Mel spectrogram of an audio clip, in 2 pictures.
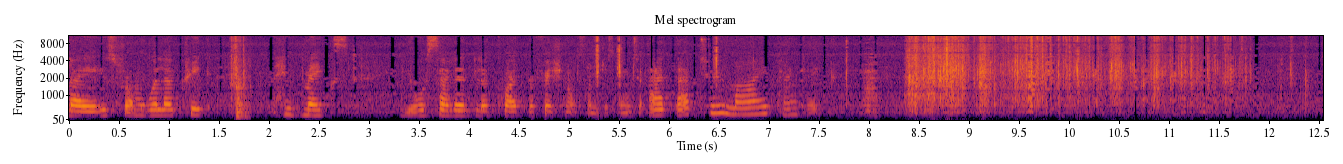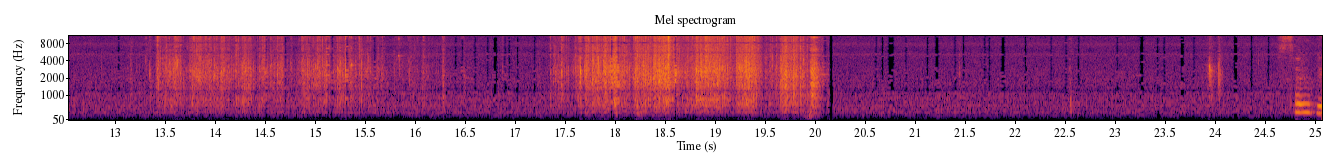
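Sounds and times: plastic bag crinkling: 0:08.3 - 0:12.5, 0:13.2 - 0:16.6, 0:17.3 - 0:20.2.

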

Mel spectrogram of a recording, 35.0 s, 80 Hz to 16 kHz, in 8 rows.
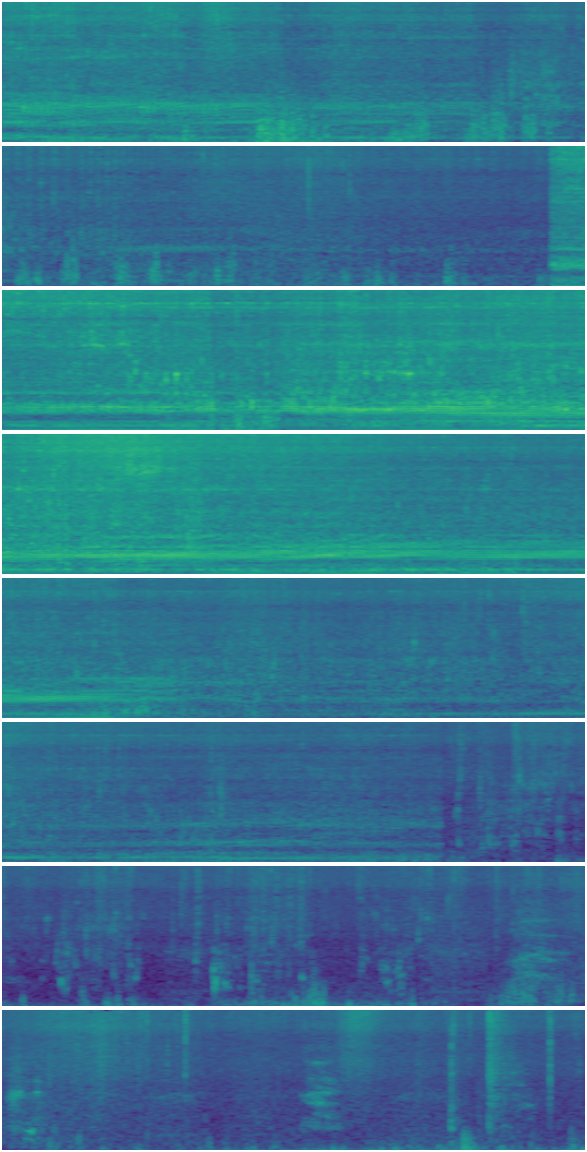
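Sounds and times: outboard motor running: 0:00.0 - 0:07.3, 0:08.5 - 0:25.2.

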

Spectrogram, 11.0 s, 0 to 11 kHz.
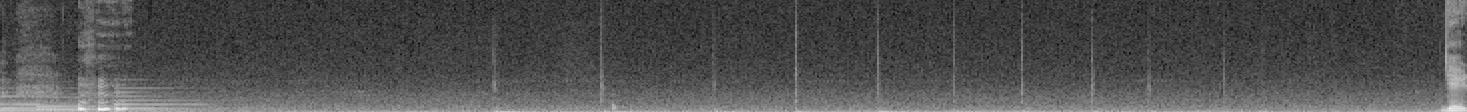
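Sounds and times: slippers clicking on tiled floor: 0:03.6 - 0:09.8
soft thud: 0:03.7 - 0:09.6.

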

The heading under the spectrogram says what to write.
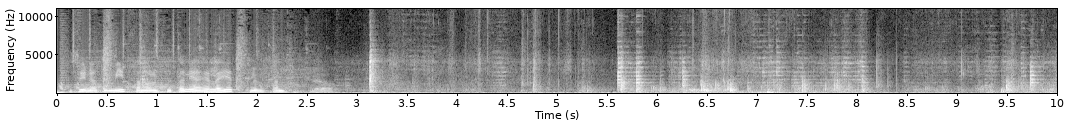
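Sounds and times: debris knocking and clattering: 0:04.6 - 0:10.0.

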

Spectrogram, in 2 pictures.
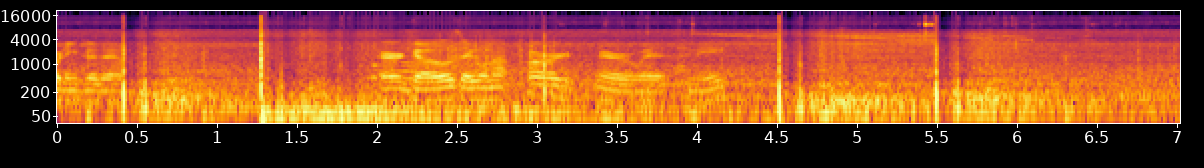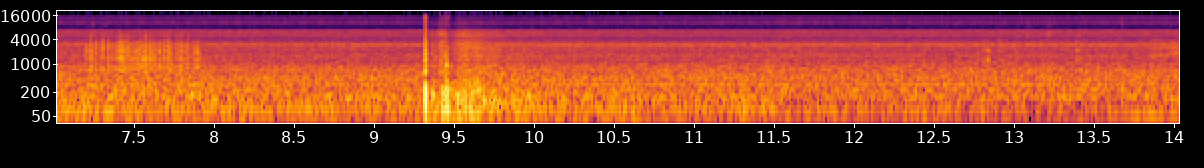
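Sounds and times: fireworks bursting: 0:00.0 - 0:10.6
sharp firework bang with echo: 0:00.4 - 0:02.0, 0:04.4 - 0:06.0, 0:09.3 - 0:10.0.

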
